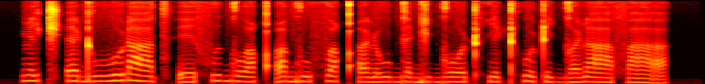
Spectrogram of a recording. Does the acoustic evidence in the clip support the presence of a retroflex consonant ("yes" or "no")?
yes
